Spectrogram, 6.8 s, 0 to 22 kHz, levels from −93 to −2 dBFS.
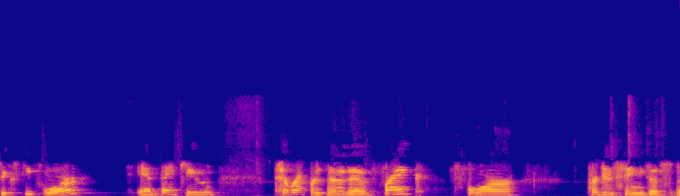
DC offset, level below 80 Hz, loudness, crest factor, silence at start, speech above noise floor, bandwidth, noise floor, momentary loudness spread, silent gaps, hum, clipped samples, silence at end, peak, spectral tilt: under 0.1%; -60 dBFS; -19 LUFS; 18 dB; 0 s; 43 dB; 10.5 kHz; -62 dBFS; 13 LU; none; none; under 0.1%; 0 s; -2 dBFS; -6 dB/octave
